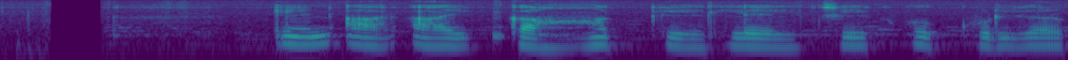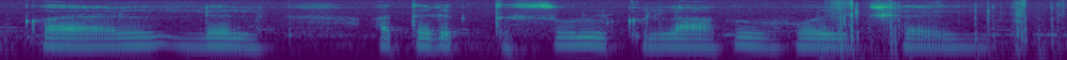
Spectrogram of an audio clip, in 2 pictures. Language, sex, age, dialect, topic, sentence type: Magahi, female, 60-100, Western, banking, statement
